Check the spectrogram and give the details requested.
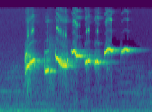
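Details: Male orange-headed thrush singing as a lure and therapy recording: a few loud, rich whistled notes, some swooping up, others held, ending in a thin high whistle, with a faint low hum behind.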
